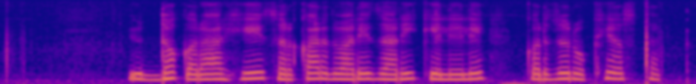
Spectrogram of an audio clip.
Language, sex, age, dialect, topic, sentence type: Marathi, female, 41-45, Varhadi, banking, statement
